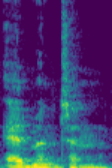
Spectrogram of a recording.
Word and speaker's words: Edmonton: By the way, Jeff's a Kung Fu stylist and lives in Edmonton, Canada.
